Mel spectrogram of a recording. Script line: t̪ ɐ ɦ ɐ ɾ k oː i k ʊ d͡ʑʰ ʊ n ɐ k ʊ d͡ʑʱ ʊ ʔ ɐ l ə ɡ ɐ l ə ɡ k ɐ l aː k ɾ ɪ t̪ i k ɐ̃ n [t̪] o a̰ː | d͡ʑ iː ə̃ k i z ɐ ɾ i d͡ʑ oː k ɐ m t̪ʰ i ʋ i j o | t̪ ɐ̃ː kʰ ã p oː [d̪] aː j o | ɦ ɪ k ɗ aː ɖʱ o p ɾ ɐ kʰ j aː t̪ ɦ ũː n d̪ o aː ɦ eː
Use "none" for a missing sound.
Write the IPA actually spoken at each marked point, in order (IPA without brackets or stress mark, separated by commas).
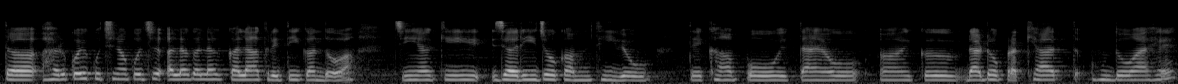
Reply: d̪, t̪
